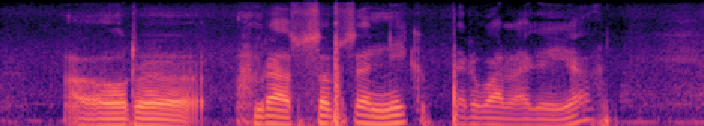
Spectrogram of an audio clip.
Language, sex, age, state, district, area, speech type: Maithili, male, 60+, Bihar, Araria, rural, spontaneous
